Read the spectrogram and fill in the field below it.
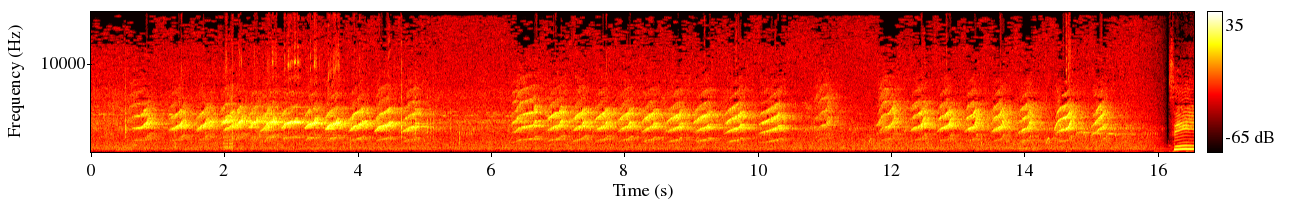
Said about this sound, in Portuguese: esse é o cachorro do Mato Vinagre.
